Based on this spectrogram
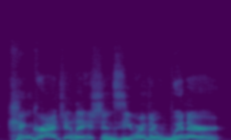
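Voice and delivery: bright high congratulations; excited announcement. Real, not acted. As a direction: cheer the winner on.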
